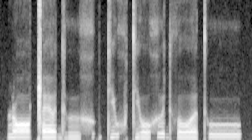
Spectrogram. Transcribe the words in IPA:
ɳɔː˧ǁɛ˧ə̯dʱɯ˨x | tʲu˧xtʲoː˨x ɯ˦dθoː˧ə̯ t̪ʰuː˦

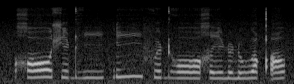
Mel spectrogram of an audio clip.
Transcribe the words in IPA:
χɔːʃiɖʱiː | ɾiː fʏ ɖʱɔːχiːɳʏ ɳuːqʼɔ

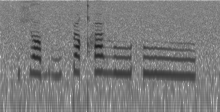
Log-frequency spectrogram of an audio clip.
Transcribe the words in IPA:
çʌːbʱṳ k͡pʉqʰʉ ɦuːhuː

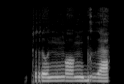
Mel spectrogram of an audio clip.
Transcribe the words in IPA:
pro˦˥n ŋɔː˦˥ŋbɯ˧a̯

